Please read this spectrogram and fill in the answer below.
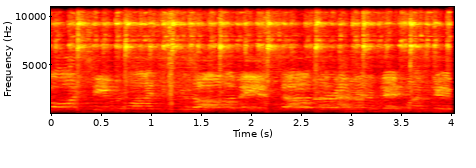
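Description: Live acoustic band playing a song: strummed acoustic guitars and a fiddle, with voices singing over them.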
